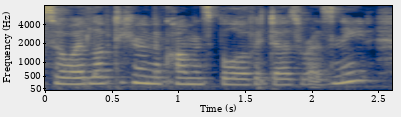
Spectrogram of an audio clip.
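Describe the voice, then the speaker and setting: A woman speaks at a very fast pace. Her fairly high voice has ordinary pitch variation. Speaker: tarot reader. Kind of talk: tarot reading for online audience. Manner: calm, gentle, conversational.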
